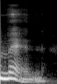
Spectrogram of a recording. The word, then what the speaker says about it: men: 1명일 때는 좀 찢어지는 발음 a man 이렇게 해주시고 2명 이상일 때는 man, two men, three men 이렇게 좀 더 짧게 발음을 해주시면 되겠고요.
